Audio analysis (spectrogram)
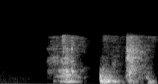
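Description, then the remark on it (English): A coffee cup is knocked over and clatters onto the floor: a scraping knock followed by two quick, heavy thuds and a brief rattle, fairly loud and with no talking. “And there I knocked my coffee cup over on the floor.”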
